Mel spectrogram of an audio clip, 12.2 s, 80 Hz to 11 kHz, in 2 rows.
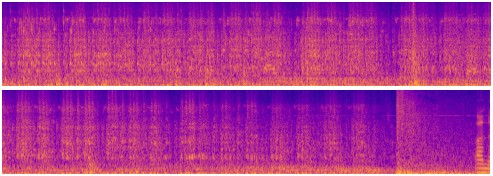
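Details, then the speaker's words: Dennis Dart SLS bus (Project 114), diesel cold start in wet weather: rough, uneven clatter labouring, then it suddenly stalls, with a plan to try again; fuel starvation, later traced to a clogged fuel sediment bowl. "it stalls and we'll try again"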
